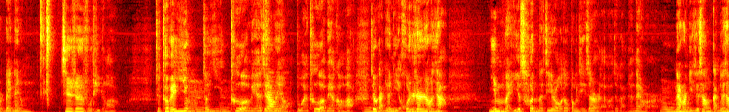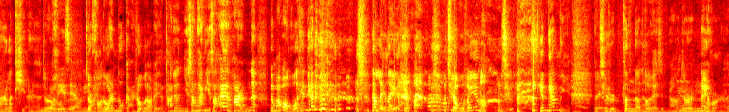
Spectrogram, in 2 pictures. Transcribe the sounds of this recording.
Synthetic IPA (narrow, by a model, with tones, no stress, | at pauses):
p̬e˥˧ɪne˥˩ɪʈ͡ʂʊ˨˩ŋ | t͡ɕi˥nʂ̬ə˥nfu˥˩t̪ʰḭ˨˩lə˦ | t͡ɕjo˥˧ʊt̪ʰɤ˥˩pjɛ˧˥ji˥˩ŋt͡ɕjo˥˧ʊ˥˧˩t̪ʰɤ˥˩pjɛ˧˥t͡ɕjɑ˥ŋjɑ˥˩ŋŋpu˧a˧˩t̪ʰɤ˥˩pjɛ˧˥kʰɤ˨˩pʰa˥˩t͡ɕo˥˧ɻ̩˥˩ka˨˩nt͡ɕɥɛ˧˥ni˨˩xwə˧˥nʂ̬ə˥nʂɑ˥˧ŋɕ̬ja˥˩ | ni˧˥me˨˩ɪi˧˥t͡sʰwə˥˩nd̪ə˩t͡ɕi˥ɻo˥˩ʊt̪o˥ʊpɑ˥ŋt͡ɕʰi˨˩t͡ɕjə˞˥˩la̰˧˩ɪbɐ̰˦t͡ɕjo˥˩ʊka̰˨˩nt͡ɕɥɛ˧˥ne˥˧ɪxwə̰˞˥˩ne˥˩ɪxwə˧˥ni˨˩t͡ɕjo˥˧ʊɕjɑ˥˩ŋka˨˩nt͡ɕɥɛ˧˥ɕjɑ˥˧ŋʂɻ̩˥˧ɡə˧t̪ʰjɛ̰˨˩ɻə̰˧˥nt͡ɕjo˥˧ʊʂɻ̩˥˧˩o˧ʂɻ̩˥xɑ˨˩ʊt̪wɔ˥ɻə˧˥nt̪o˥ʊka̰˨˩nʂo˥˩ʊp̬u˧˥ɑ˥˧ʈ͡ʂɤ˥˧˩jɛ˨nt̪ʰt͡ɕwɛ˧˥d̪ə˧ni˨˩ʂɑ˥˩ŋt̪ʰa˧˥ɪpi˨˩sə˥˧ʔa˥˩˧fʰa˥ʂə˧˥nmə˥nə˥˧ | na˥˩ma˧˥pɑ˨˩ʊkwɔ˧˥t̪ʰjɛ˥nt̪ʰjɛ˥npi˨˩˦ | na˥˩le˧˥ɪle˧˥ɪ˥˩bɐ˨a˥˧t͡ɕʰɛ˥˧pu˥˩fe˥ɪmɐ˨˥˧ | t̪ʰjɛ˥nt̪ʰjɛ˥npi˨˩˦t̪we˥˩ɪt͡ɕʰi˧˥ʂɻ̩˧˥ʈ͡ʂə˥nd̪ə˨t̪ʰɤ˥˩pjɛ˧˥t͡ɕi˨˩nʈ͡ʂɑ˧˥ŋt͡ɕjo˥˧ʊʂɻ̩˥˧ne˥˩ɪxwə̰˨˩nə˦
